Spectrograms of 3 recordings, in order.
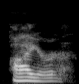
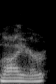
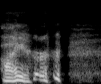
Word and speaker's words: Iyer: His name is actually Iyer, not liar, Iyer.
